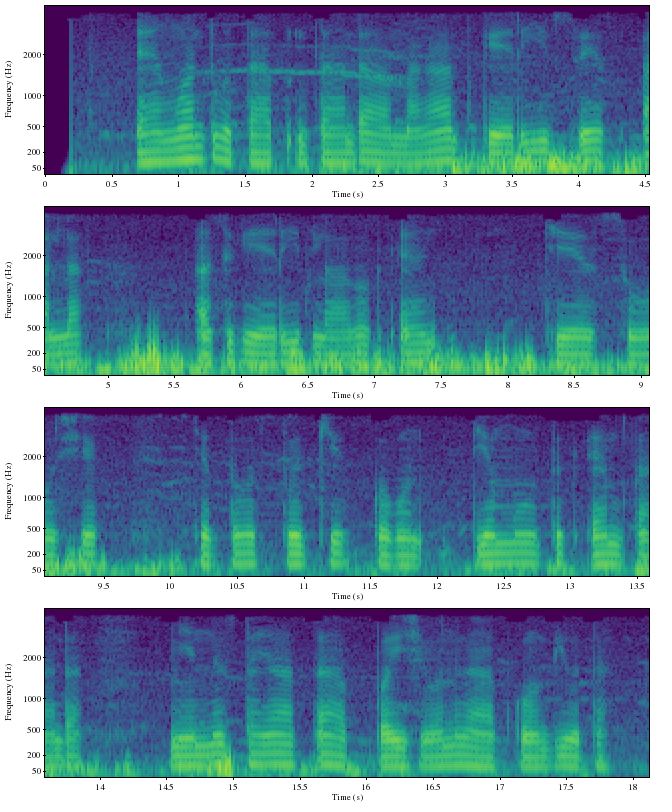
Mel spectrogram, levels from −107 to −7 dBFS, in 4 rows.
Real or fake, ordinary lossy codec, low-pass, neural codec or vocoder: real; MP3, 32 kbps; 3.6 kHz; none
